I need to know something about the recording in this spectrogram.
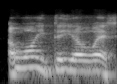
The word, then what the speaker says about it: oídos: En los oídos. It's ears. Oídos. Oídos. Oídos. Yeah. Don't forget the accent. The stress is on the E, and of course it's Spanish I is pronounced E.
